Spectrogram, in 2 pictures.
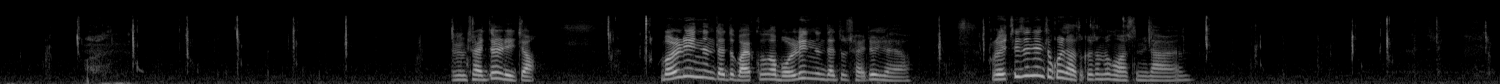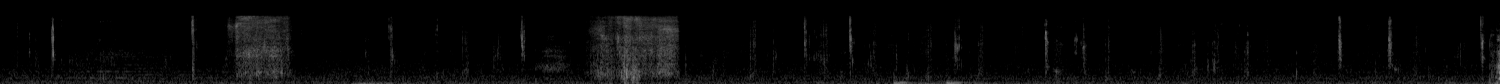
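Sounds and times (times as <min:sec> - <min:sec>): close-up chewing: 0:00.2 - 0:04.4, 0:09.2 - 0:10.0, 0:11.9 - 0:16.2, 0:16.9 - 0:21.2, 0:21.8 - 0:30.0
short hissing rushes: 0:17.2 - 0:18.0.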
